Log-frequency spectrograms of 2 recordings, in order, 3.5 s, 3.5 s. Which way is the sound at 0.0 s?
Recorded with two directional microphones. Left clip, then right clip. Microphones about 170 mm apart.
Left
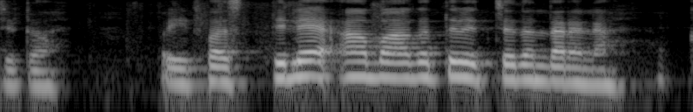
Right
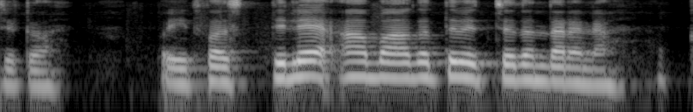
20° right (ahead or behind).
